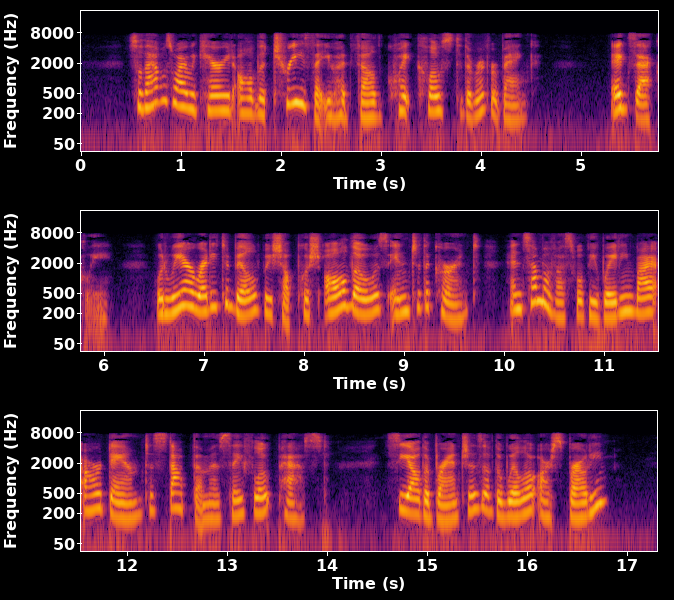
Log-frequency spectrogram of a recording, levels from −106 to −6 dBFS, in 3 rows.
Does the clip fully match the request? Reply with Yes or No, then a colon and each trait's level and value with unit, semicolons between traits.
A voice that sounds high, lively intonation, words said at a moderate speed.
No: high, 210 Hz; wide, 6.0 semitones; fast, 210 wpm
